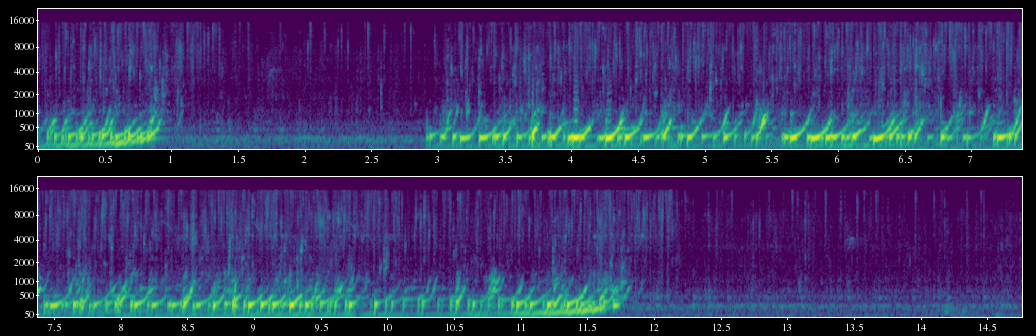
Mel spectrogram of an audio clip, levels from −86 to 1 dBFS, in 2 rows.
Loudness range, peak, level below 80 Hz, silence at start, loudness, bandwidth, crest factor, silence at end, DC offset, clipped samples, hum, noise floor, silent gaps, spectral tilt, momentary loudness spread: 9 LU; 0 dBFS; -42 dBFS; 0.05 s; -17 LUFS; 14.5 kHz; 18 dB; 2.95 s; under 0.1%; under 0.1%; none; -55 dBFS; none; -9 dB/octave; 14 LU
